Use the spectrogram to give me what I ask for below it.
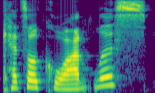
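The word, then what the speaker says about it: Quetzalcoatlus: love I don't know how to say it Ketel quadas that's exactly how you say it okay it's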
